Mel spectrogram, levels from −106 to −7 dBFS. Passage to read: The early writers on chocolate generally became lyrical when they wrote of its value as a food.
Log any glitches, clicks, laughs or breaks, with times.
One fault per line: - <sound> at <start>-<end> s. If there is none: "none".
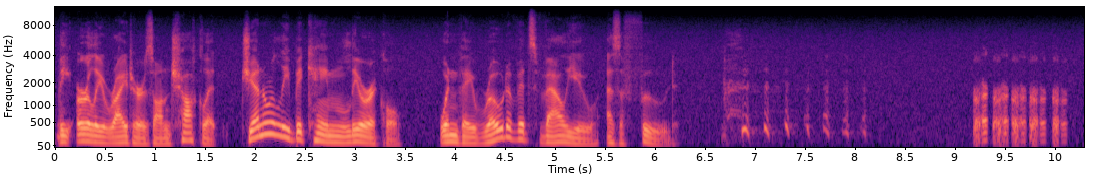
- laugh at 6.7-8.2 s
- laugh at 9.2-10.1 s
